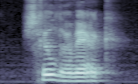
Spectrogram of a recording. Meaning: 1. a painting 2. a paint job (that what has to be or has been painted)
- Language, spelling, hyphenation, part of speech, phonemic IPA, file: Dutch, schilderwerk, schil‧der‧werk, noun, /ˈsxɪl.dərˌʋɛrk/, Nl-schilderwerk.ogg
